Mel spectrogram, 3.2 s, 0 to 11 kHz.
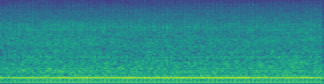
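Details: Wolf 21-inch lawnmower, warm after 3–4 minutes running, restarted after primer bulb suspected as fault; picks up straight away and settles into a steady, even idle with smooth hum, no hunting; normal idle.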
